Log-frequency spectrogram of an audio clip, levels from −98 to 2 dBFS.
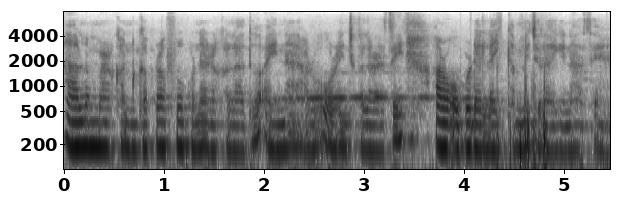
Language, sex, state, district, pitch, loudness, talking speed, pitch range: Nagamese, female, Nagaland, Dimapur, 180 Hz, -17 LUFS, 250 wpm, 175-185 Hz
